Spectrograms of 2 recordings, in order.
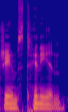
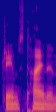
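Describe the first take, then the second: First: The surname is said like 'Tinian'. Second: The surname is said like 'Tynan'. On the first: The speaker calls it wrong. "I was calling him James Tinian" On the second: The speaker calls it right. "it was James Tynan"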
